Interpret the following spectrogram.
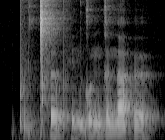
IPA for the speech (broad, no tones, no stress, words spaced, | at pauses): pʼəɡǀʰɜpʰen ɡonɡɜ naʔœ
